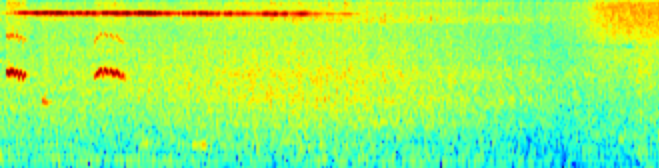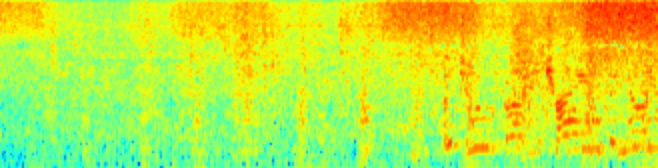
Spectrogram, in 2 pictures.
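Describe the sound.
A steam train pulls into a station platform, a broad hiss of steam over a low rumble that dips briefly, then swells again as a rhythmic clatter of wheels builds toward the end.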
